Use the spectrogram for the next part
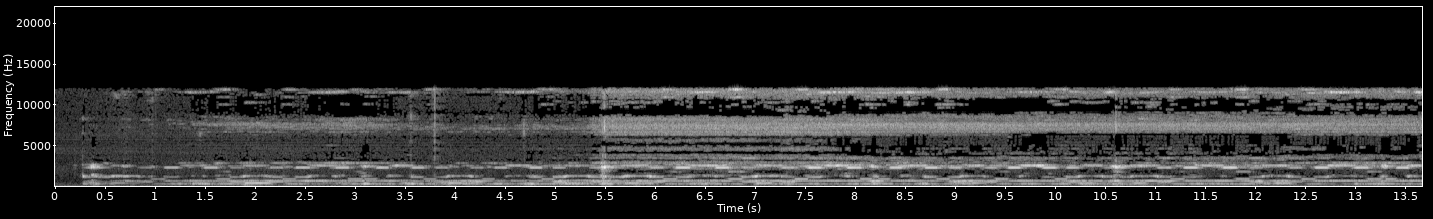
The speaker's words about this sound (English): It's the sound of it's a 3D printer head moving.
